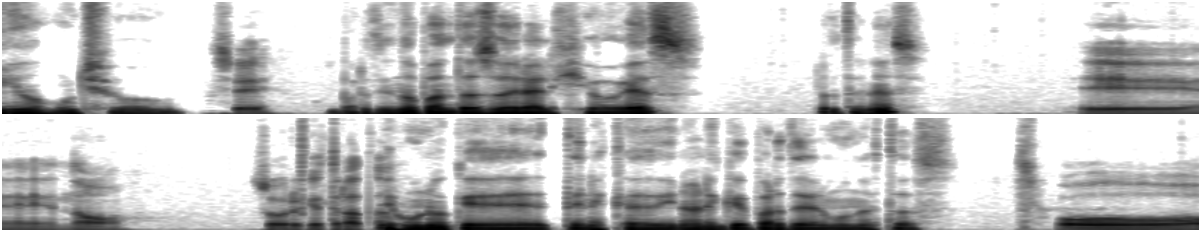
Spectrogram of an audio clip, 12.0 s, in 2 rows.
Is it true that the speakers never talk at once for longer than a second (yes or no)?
yes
